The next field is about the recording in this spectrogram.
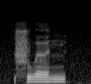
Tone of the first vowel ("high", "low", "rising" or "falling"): rising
